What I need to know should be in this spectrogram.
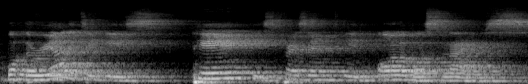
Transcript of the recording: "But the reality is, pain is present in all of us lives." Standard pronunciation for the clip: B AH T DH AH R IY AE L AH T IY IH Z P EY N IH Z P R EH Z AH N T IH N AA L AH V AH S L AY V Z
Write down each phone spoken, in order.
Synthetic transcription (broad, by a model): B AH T DH AH R IY AE L AH T IY IH Z P EY N IH Z P R EH Z AH N T IH N AA L AH V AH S L AY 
